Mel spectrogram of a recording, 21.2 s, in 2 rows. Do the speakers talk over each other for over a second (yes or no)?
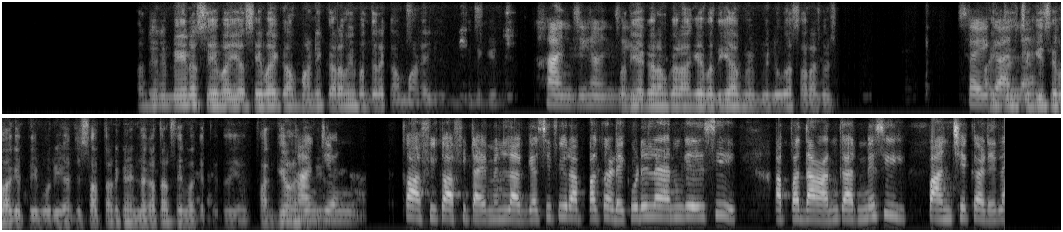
no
